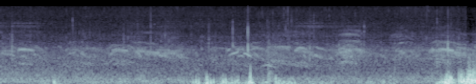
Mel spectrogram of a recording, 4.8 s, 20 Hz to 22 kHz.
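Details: Caspian gull, one individual, 9 March 2016: repeated harsh, slightly descending nasal calls in an irregular run, with low thumps and knocking noises near the end.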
